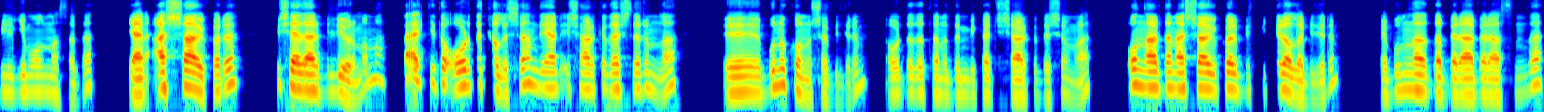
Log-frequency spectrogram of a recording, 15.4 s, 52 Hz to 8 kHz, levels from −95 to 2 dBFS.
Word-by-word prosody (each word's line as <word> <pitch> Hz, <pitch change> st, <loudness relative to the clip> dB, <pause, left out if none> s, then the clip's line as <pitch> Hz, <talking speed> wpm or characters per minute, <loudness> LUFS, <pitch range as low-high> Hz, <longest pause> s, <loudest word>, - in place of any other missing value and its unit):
bilgim 135 Hz, 0 st, -12 dB
olmasa 135 Hz, -3 st, -12 dB
da, 170 Hz, +3 st, -10 dB, 0.4 s
yani, 120 Hz, -1 st, +7 dB
aşağı 155 Hz, 0 st, +6 dB
yukarı 140 Hz, +9 st, -1 dB, 0.4 s
bir -, -, -12 dB
şeyler 145 Hz, -6 st, +5 dB
biliyorum 120 Hz, -7 st, -3 dB
ama 220 Hz, +1 st, -11 dB, 0.2 s
belki 190 Hz, -1 st, +1 dB
de -, -, +1 dB
orada 175 Hz, +2 st, 0 dB
çalışan 170 Hz, +8 st, -3 dB
diğer 160 Hz, -1 st, +1 dB
iş 155 Hz, -, -14 dB
arkadaşlarımla, 150 Hz, +1 st, -4 dB, 0.5 s
eee, 130 Hz, 0 st, 0 dB
bunu 175 Hz, +1 st, -2 dB
konuşabilirim. 115 Hz, -, -8 dB, 0.2 s
Orada 130 Hz, +1 st, -9 dB
da 130 Hz, 0 st, -7 dB
tanıdığım 120 Hz, -2 st, -10 dB
birkaç 120 Hz, +2 st, -8 dB
iş -, -, -16 dB
arkadaşım 110 Hz, 0 st, -5 dB
var. 150 Hz, +10 st, -9 dB, 0.4 s
Onlardan 165 Hz, -3 st, +3 dB
aşağı 155 Hz, 0 st, +4 dB
yukarı 150 Hz, -1 st, -1 dB
bir 135 Hz, -, -20 dB
fikir 150 Hz, +4 st, -5 dB
alabilirim. 110 Hz, -, -1 dB, 0.4 s
Eee, 120 Hz, 0 st, -9 dB
bununla 145 Hz, -1 st, 0 dB
da 130 Hz, -, 0 dB
beraber 120 Hz, 0 st, +2 dB
aslında, 125 Hz, +10 st, -5 dB
140 Hz, 150 wpm, -23 LUFS, 120-160 Hz, 0.5 s, yani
